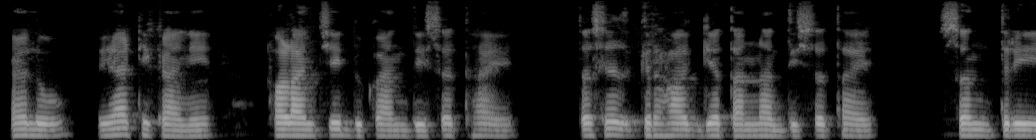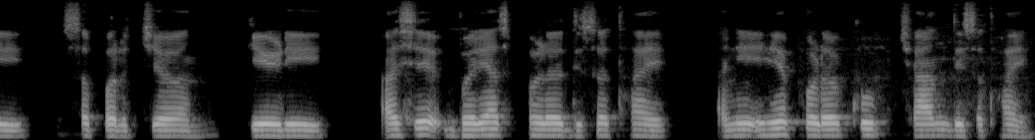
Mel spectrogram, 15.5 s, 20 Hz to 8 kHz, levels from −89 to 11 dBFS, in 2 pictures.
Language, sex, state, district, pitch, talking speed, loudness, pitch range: Marathi, male, Maharashtra, Dhule, 125 Hz, 105 wpm, -29 LUFS, 120-130 Hz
